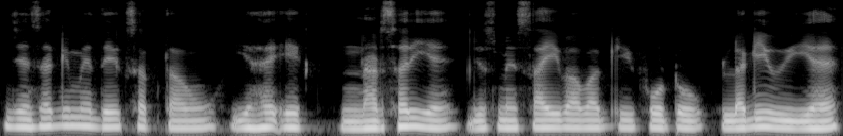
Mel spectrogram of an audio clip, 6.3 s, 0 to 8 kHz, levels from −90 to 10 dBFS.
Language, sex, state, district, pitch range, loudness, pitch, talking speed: Hindi, male, Madhya Pradesh, Bhopal, 115-130 Hz, -14 LUFS, 120 Hz, 170 wpm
